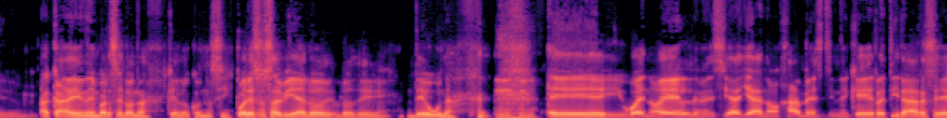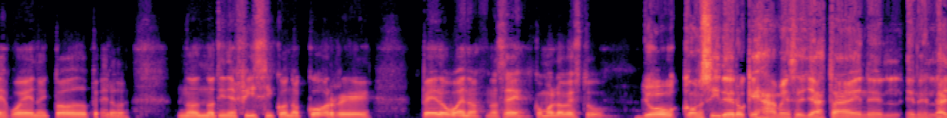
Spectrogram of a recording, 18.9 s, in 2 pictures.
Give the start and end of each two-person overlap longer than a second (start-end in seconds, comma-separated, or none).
none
